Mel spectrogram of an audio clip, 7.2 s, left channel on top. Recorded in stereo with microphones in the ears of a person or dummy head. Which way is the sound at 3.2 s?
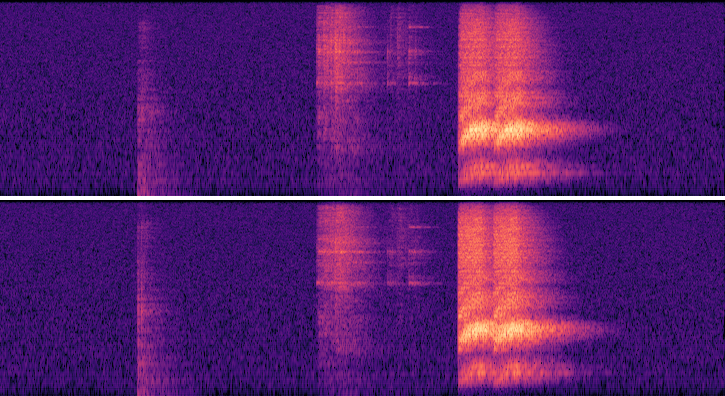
25° left (ahead or behind).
